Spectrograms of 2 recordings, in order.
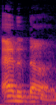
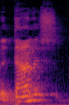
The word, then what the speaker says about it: Adonai: It's Adonai, right? I keep hearing niggas saying Adonis. Adonai, I'm like, you motherfuckers can't read.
